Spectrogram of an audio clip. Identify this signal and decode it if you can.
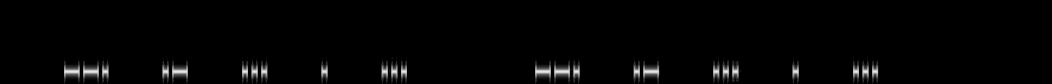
Morse code, heard as a keyed tone, about 25 wpm, spaced as for 12 wpm, 600 Hz. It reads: GASES GASES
